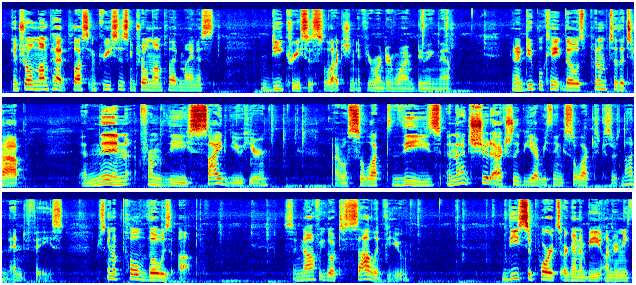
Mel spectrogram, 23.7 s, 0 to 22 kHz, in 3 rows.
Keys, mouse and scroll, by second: 0.0 ctrl+KP_Add, 0.0 ctrl+KP_Subtract, 3.9-5.3 scroll down 3, 5.5 shift+d, 8.9-9.7 scroll up 4, 9.9-10.2 shift+middle drag, 10.3-10.9 scroll up 3, 11.0-11.3 shift+middle drag, 11.5 a, 11.7 b, 14.7 ctrl+KP_Add, 15.1 ctrl+KP_Add, 15.4 ctrl+KP_Add, 16.8 ctrl+click, 18.5 a, 19.1 z, 20.1 scroll up 2, 20.6 shift+middle click, 21.1 scroll up 2, 21.5 shift+middle click, 22.1 middle click, 23.4-23.6 shift+middle drag.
